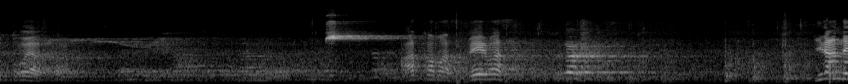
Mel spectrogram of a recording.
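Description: Spectators shout encouragement loudly in an echoing hall.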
